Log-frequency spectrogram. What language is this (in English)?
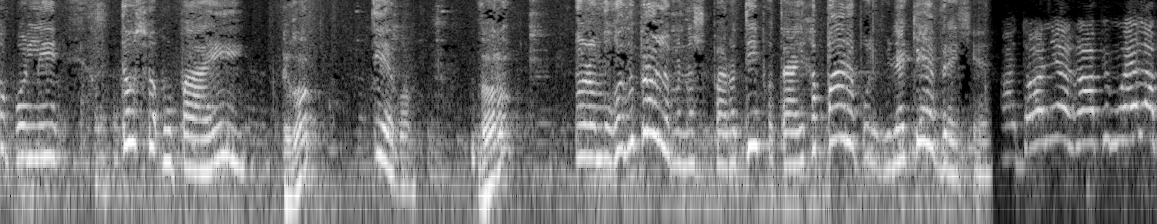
Greek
